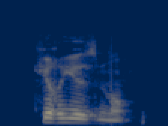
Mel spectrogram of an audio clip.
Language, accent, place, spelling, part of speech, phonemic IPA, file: French, France, Lyon, curieusement, adverb, /ky.ʁjøz.mɑ̃/, LL-Q150 (fra)-curieusement.wav
- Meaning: 1. curiously (in a bizarre fashion) 2. curiously (in a curious fashion)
